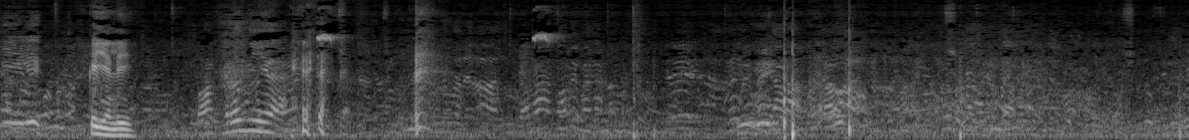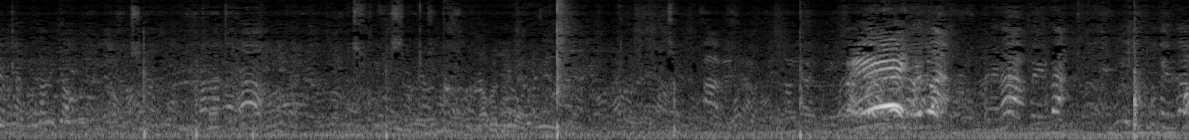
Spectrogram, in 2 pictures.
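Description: A ball thuds against a player's foot.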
